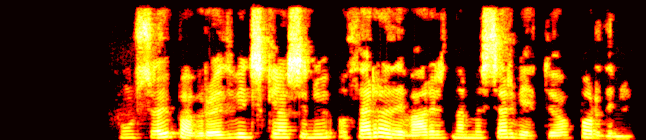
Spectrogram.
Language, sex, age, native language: Icelandic, female, 50-59, Icelandic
